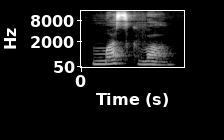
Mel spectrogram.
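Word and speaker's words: Москва: is called vowel reduction in russian we don't always pronounce in the way we write it it depends on the stress unfortunately there are no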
